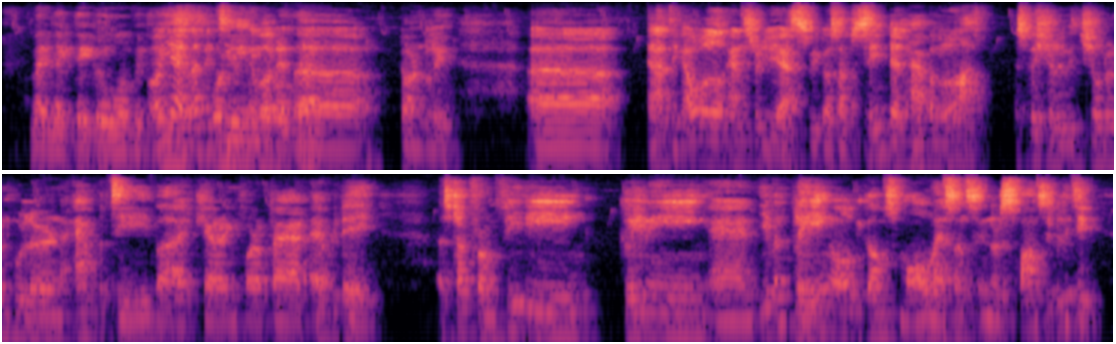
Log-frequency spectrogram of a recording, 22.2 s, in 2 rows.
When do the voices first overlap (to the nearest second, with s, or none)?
1 s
